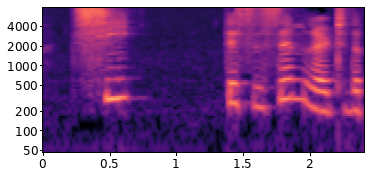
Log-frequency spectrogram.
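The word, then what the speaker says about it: 去: fourth song is pronounced chi this is a combination of a t and a ch sound chi this is similar to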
